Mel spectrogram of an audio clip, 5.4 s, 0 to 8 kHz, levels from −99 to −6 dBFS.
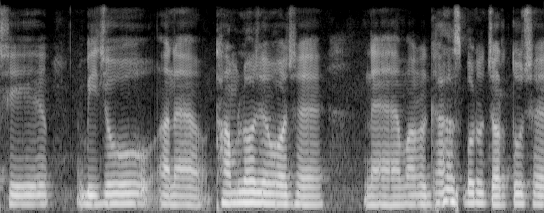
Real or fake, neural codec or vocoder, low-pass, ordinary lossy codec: fake; vocoder, 22.05 kHz, 80 mel bands, WaveNeXt; 7.2 kHz; none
